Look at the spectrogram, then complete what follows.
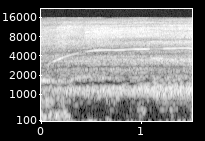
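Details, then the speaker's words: Dental handpiece with a finishing diamond whining steadily, removing heavy blue contact spots and sharp incisal line angles to give harmonious occlusion after Lumineers veneer placement, preventing fracture. "start removing the heavy blue spots because you want to have a harmonious protected occlusion not sharp line angles on the incisal edges"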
